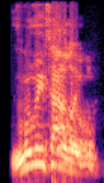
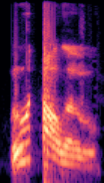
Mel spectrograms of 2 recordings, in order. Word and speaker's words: Mulitalo: Mulitalo. Mulitalo.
